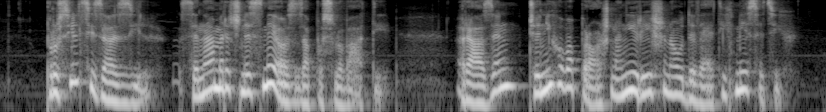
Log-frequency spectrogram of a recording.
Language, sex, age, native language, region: Slovenian, female, 50-59, Slovenian, Carinthia region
